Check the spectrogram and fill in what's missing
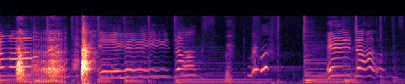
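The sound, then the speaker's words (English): A hound dog lets out a couple of loud, sharp barks, then a string of wavering, yowling bays over a low rumbling growl, with brief pauses between outbursts. “The Sound Hound is here.”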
